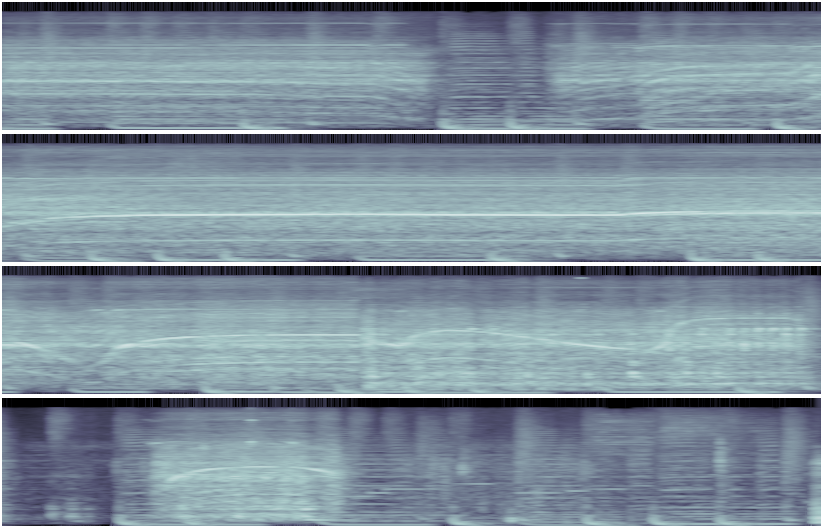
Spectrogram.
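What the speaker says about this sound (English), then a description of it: "And you want to be careful when drilling through these holes, because there is a second layer of metal" An electric drill whines steadily while boring holes through car body sheet metal for a tail light plate mount, the pitch rising and bending under load, with brief pauses and restarts near the end.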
